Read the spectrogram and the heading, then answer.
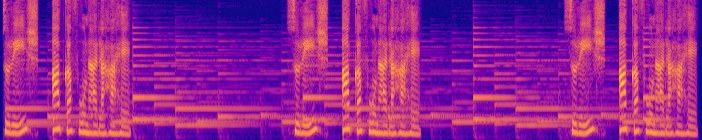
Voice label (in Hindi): suresh apaka phone a raha ha saying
